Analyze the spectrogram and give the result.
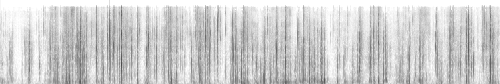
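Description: A plastic Kinder Schoko-Bons bag filled with wrapped chocolates is held in both hands and squeezed and crinkled with the fingers. Dense bursts of bright, sharp crinkling and crunching fill the clip, broken by brief quiet gaps. Each crackle dies away almost instantly.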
